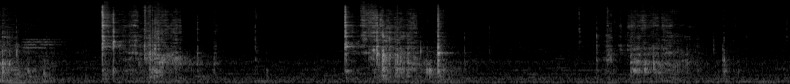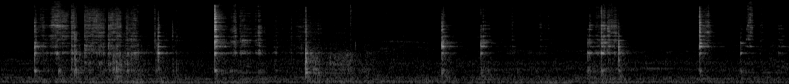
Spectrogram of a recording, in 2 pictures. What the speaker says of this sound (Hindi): इनको मैंने अच्छे तरीके से ग्राइंड कर लिया था। अब ये भी इसमें हम ऐड कर देंगे। इसकी हम अच्छे तरीके से भुनाई कर लेंगे।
